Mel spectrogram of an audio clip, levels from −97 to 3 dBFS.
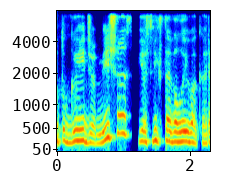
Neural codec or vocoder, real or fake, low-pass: none; real; 7.2 kHz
